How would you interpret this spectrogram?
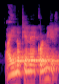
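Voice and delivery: loud, high sermon voice; building to full force at the pulpit; fiery preaching. Acted. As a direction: preach it out to the congregation. Preacher raises voice on scorpions.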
